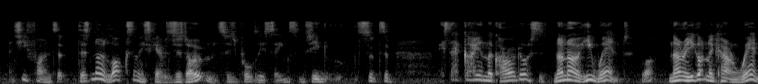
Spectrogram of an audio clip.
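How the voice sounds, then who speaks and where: A man speaks at a very fast pace with a fairly high pitch and very wide pitch swings. Vocal fry runs through his voice. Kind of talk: casual anecdote monologue. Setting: handheld recording. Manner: halting, many fillers.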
